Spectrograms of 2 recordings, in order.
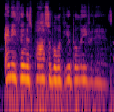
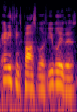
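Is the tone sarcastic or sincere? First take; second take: sincere; sarcastic. First: It is said warmly and sincerely. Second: It is said with a mocking, sarcastic tone. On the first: The saying is meant as genuine encouragement. "Oh, that's a wonderful saying" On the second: The saying mocks someone's unrealistic belief. "that's actually a sarcastic saying"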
